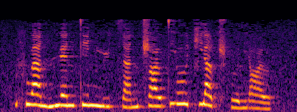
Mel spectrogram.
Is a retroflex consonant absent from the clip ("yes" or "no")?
no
